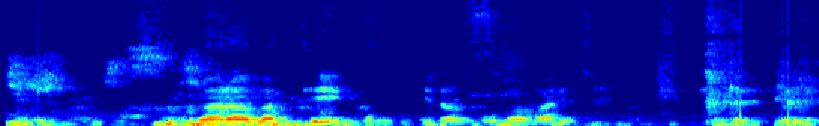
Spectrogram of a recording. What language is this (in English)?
Kinyarwanda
